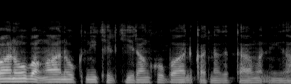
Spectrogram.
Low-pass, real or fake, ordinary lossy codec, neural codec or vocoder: none; fake; none; codec, 16 kHz, 16 kbps, FreqCodec, smaller model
